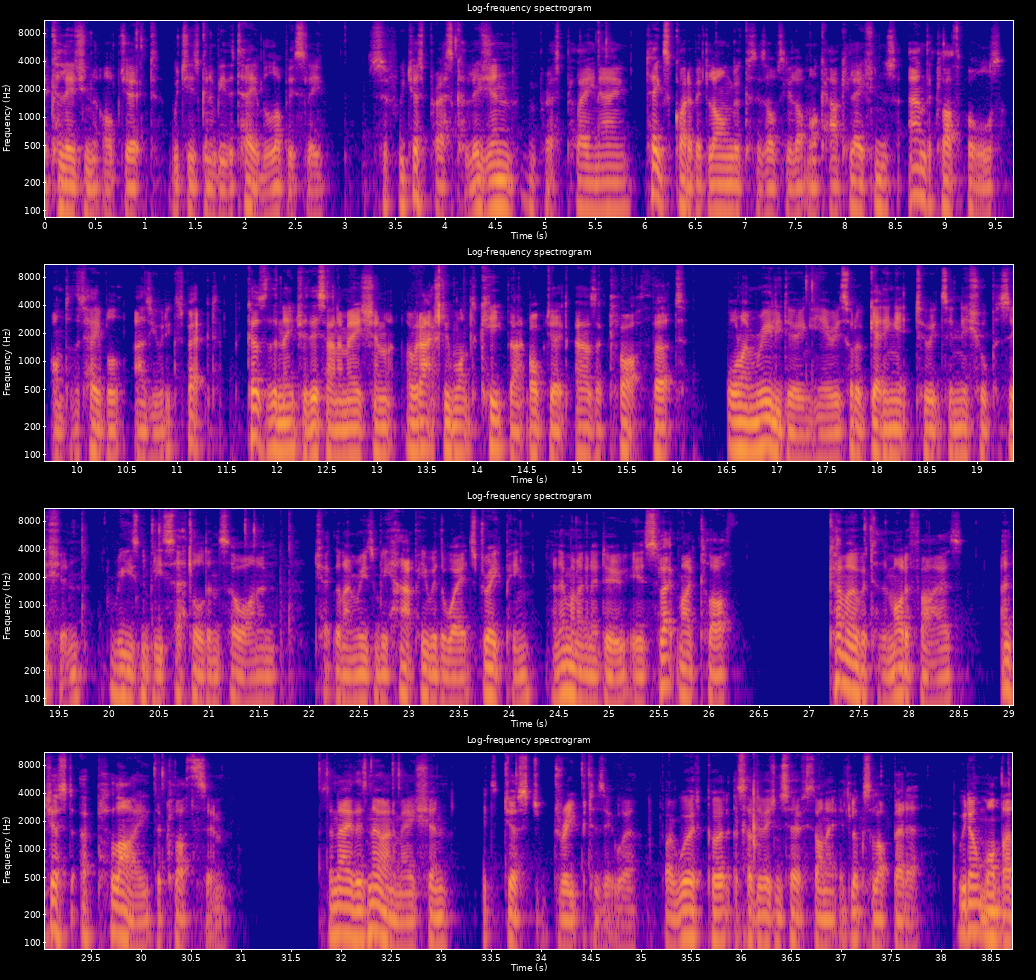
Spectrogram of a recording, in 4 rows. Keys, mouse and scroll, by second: 0.9 right click, 4.1 click, 17.3 click, 19.8 middle click, 20.4 click, 22.0 middle click, 24.3 click, 27.5 click, 30.1 click, 35.9 ctrl+2.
